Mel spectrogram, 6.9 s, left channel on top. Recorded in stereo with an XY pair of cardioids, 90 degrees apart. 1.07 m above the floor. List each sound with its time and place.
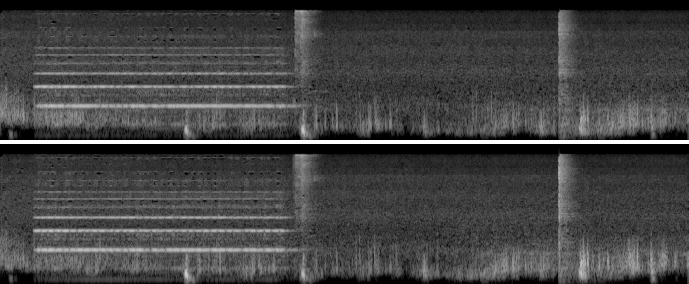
0.3 s a violin: 40° right, 0.9 m
3.0 s a dropped coin: 45° left, 1.1 m
5.6 s a crack: 55° right, 0.6 m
